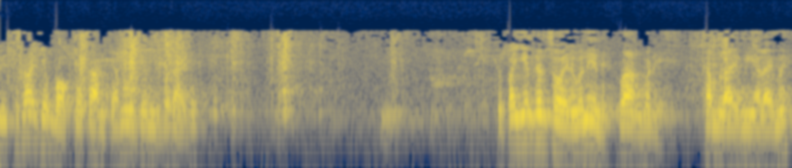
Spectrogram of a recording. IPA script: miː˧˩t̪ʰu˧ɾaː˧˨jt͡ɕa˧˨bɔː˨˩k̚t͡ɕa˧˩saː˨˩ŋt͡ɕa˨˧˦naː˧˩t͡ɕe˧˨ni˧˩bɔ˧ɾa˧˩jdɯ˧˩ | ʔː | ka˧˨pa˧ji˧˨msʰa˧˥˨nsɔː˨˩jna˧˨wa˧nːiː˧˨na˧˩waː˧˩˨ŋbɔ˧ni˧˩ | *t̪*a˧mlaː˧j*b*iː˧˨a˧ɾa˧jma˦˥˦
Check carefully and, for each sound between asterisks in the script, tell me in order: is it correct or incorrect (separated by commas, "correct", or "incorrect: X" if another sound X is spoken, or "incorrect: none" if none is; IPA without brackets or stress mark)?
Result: incorrect: t̪ʰ, incorrect: m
